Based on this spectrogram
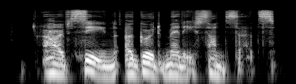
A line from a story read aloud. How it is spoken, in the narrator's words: said the latter coldly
